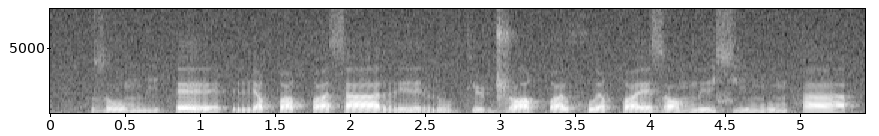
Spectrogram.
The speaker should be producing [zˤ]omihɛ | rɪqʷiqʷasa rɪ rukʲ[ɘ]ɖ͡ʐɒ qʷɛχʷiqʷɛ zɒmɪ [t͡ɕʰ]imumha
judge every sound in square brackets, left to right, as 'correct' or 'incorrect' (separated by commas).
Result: incorrect, correct, incorrect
